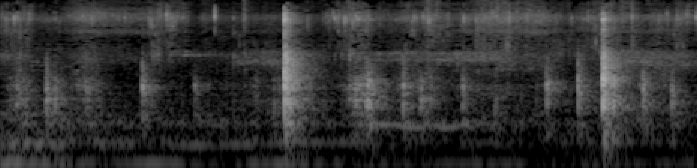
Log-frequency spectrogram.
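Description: Hand mixing a spinach and gram-flour paste in a glass bowl: soft squishing and scraping of fingers through the mix, with a few sharp clicks on the glass, the loudest about two seconds in and near the end.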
